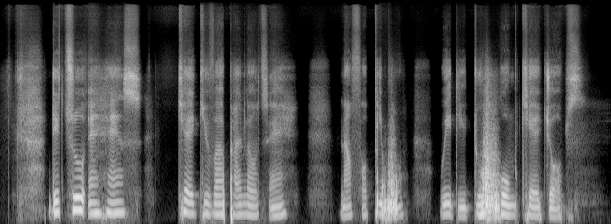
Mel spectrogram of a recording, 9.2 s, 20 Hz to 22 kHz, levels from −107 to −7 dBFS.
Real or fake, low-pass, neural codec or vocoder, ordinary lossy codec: fake; none; autoencoder, 48 kHz, 32 numbers a frame, DAC-VAE, trained on Japanese speech; none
